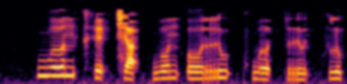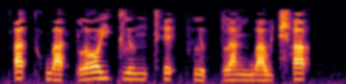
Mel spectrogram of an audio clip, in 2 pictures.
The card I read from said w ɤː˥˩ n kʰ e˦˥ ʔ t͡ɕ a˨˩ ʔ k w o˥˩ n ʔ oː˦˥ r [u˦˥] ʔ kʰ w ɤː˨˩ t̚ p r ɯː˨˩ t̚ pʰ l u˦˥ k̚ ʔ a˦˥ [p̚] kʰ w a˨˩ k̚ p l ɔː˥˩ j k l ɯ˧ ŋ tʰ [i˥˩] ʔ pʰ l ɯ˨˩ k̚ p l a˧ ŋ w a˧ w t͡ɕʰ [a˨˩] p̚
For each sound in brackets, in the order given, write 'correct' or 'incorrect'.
incorrect: u˥˩, incorrect: t̚, incorrect: e˥˩, incorrect: a˥˩

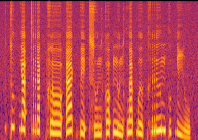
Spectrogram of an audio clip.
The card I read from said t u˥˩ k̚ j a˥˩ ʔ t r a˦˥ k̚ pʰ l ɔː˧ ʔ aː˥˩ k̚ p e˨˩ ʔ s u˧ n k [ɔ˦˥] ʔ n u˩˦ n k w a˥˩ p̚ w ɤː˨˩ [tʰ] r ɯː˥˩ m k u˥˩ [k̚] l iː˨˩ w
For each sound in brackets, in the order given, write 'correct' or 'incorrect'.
incorrect: ɔ˥˩, incorrect: kʰ, correct

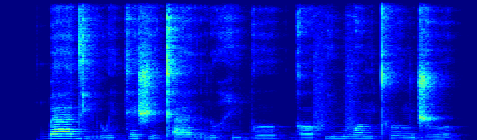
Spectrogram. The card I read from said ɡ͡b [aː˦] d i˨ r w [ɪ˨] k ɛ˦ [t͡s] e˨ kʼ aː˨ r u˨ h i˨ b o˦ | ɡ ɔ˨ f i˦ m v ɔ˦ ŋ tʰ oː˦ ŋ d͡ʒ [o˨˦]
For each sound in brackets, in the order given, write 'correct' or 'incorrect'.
correct, correct, incorrect: ʃ, correct

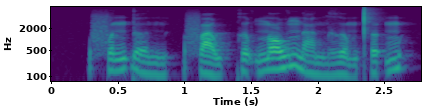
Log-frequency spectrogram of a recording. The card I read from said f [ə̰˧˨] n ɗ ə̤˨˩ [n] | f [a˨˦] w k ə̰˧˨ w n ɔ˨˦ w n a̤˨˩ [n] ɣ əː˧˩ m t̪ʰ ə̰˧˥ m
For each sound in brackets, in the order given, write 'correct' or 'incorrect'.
incorrect: ə˨˦, correct, incorrect: a˧˩, correct

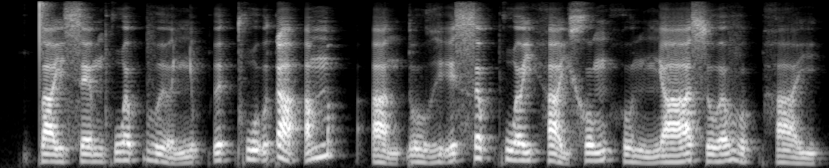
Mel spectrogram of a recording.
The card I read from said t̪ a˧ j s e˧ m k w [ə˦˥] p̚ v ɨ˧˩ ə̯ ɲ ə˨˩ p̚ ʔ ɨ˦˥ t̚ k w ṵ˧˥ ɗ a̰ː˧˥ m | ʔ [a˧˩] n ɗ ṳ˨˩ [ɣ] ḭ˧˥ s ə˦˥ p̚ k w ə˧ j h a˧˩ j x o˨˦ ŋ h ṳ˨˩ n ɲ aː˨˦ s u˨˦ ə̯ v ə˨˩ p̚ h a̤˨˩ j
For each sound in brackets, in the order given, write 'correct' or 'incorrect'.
correct, correct, correct

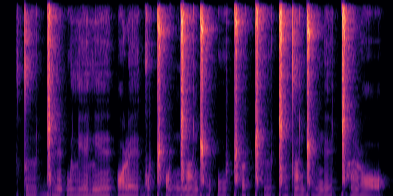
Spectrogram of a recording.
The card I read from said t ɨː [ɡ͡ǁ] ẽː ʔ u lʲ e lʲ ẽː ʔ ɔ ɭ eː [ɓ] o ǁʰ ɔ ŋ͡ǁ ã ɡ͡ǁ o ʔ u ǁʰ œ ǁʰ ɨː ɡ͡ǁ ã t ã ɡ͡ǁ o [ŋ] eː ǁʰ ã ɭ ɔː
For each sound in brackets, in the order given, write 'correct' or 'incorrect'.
correct, incorrect: ɡ, correct

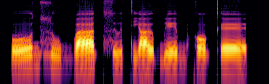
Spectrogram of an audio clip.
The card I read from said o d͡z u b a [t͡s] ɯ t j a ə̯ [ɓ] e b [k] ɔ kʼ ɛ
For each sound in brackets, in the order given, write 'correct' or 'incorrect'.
correct, correct, correct

